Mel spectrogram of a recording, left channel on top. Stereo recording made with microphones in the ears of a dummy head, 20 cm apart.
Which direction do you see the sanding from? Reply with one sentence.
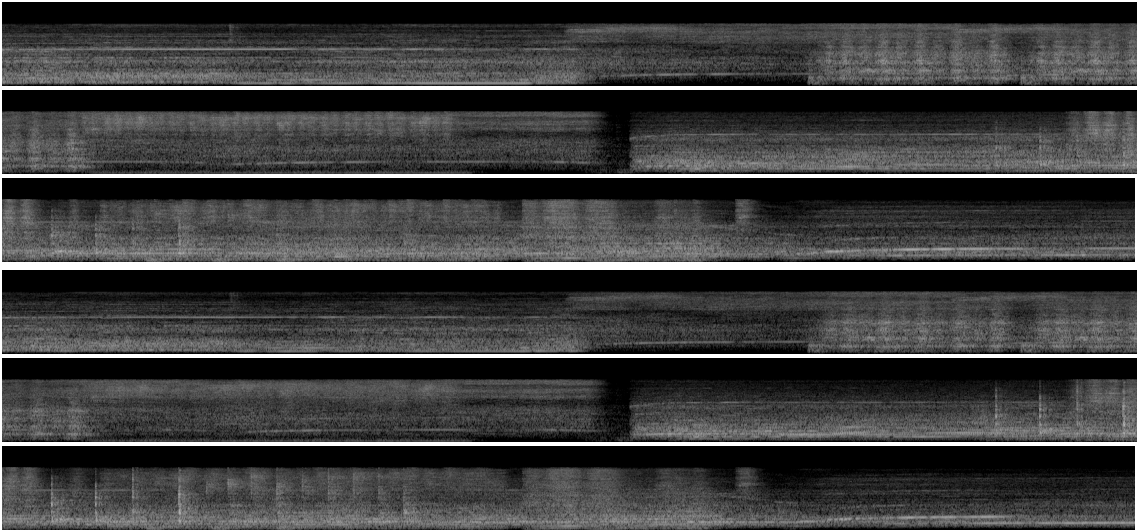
You can hear the sanding on the left.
